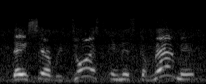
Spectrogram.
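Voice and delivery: slow, loud, emphatic scripture reading; measured, ringing recitation with pauses between phrases. Real, not acted. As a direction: proclaim each phrase slowly and forcefully. Reads scripture aloud emphatically.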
